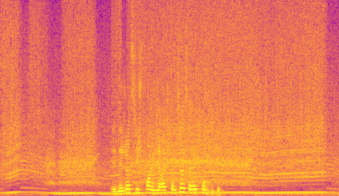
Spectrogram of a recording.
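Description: A racing car engine hums steadily and shifts in pitch.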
